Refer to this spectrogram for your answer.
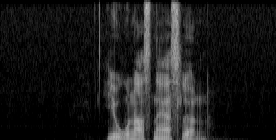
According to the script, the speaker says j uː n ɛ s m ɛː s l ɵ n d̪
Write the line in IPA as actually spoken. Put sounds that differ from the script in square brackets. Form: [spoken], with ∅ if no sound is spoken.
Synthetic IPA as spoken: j uː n [a] s [n] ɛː s l ɵ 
